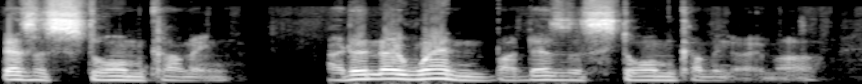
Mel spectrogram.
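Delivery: confidential, hushed murmur under the breath. Leaning in to warn a character while leading him to customers: said under the breath. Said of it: "lean in and say under my breath".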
